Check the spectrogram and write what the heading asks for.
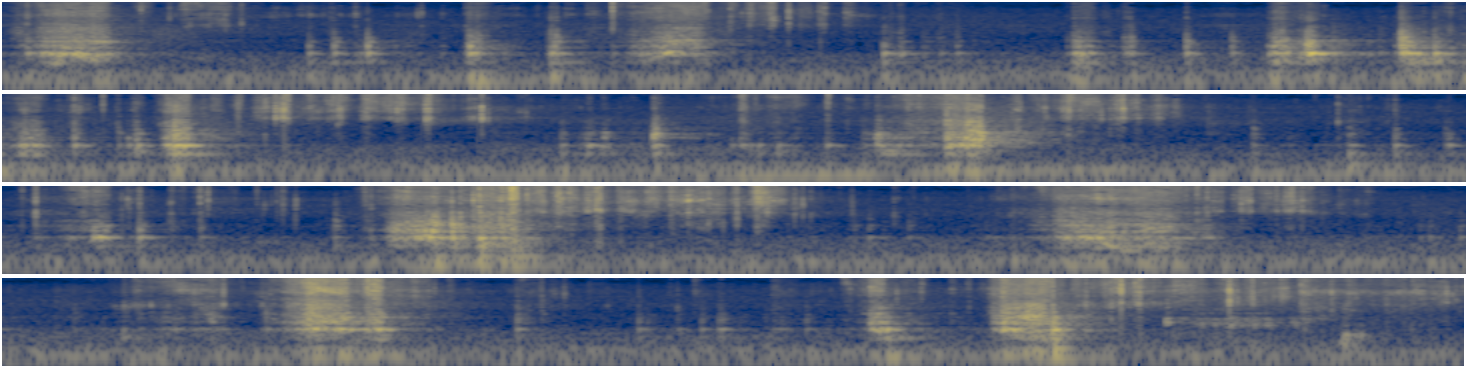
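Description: Tape being peeled off a car's painted hood: irregular short scrapes and rustles, with several longer ripping pulls of about a second each, mostly in the second half.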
